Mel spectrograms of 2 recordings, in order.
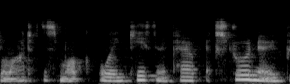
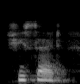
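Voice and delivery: plain reading voice

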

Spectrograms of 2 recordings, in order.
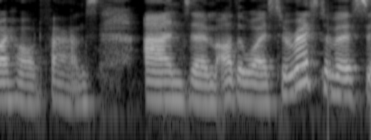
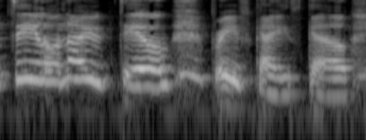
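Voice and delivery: said through laughter, high and loud; laughing; 7 semitones higher, 4 dB louder, slower than usual. Real, not acted. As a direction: giggle the words out slowly. Mocking her past TV job.

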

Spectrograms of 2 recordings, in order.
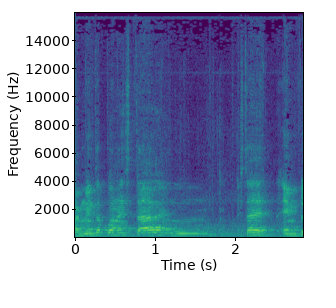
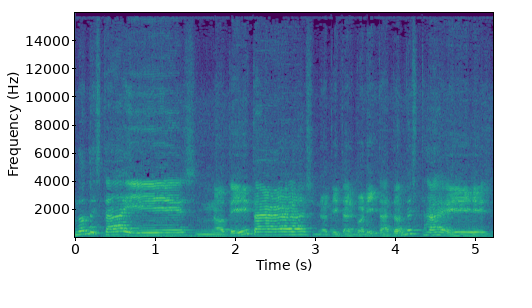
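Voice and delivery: slow cooing Notitas bonitas; coaxing singsong; 2 semitones higher, slower than usual. Pretend. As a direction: coax the notes out like kittens. Calling the notes like pets. (llamando con voz melosa y lenta)

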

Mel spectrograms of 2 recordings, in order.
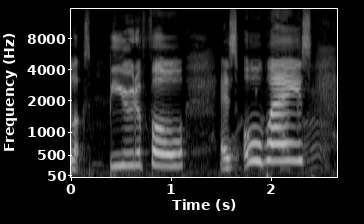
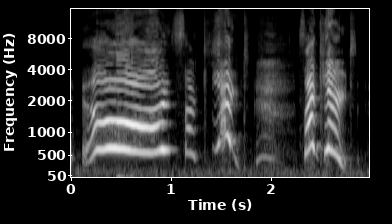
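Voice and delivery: very high, loud squeal of delight; excited squeal; 13 dB louder, slower than usual. Real, not acted. Gamer squeals at her Sims couple, very high and loud. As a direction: gush like a fan who can't contain it.

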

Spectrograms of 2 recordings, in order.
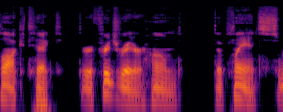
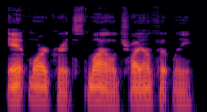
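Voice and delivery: plain reading voice

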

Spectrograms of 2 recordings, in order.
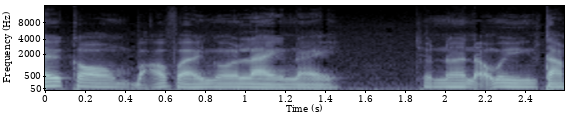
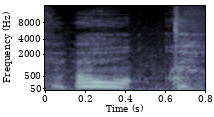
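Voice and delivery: sick cough; 3 dB quieter than usual. Acted. Sick brother in bed.

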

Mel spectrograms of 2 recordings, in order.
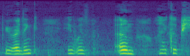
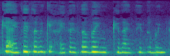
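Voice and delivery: cat voice; 6 semitones higher, 4 dB louder, faster than usual. Retold or imitated. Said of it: "my cat was like".

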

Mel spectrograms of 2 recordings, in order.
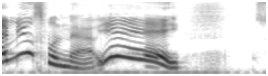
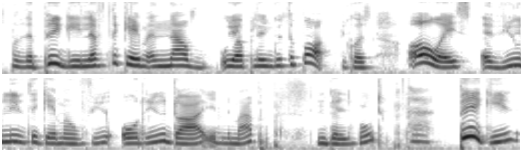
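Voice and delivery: ordinary talk, nothing marked

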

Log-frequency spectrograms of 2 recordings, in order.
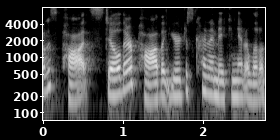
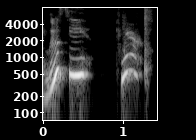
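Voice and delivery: calling the dog; 13 semitones higher than usual. Real, not acted. Coaxing her dog to come.

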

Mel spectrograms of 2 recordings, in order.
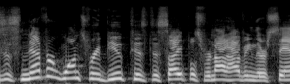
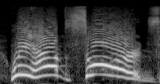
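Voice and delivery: much higher, very slow, drawn-out bluffing shout; bluffing soldiers; 12 semitones higher, 3 dB louder, much slower than usual. Retold or imitated. Preacher voicing soldiers bluffing the enemy, slow and high. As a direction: bellow the bluff to scare the enemy. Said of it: "and going".

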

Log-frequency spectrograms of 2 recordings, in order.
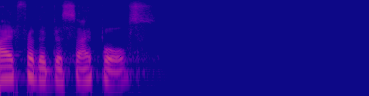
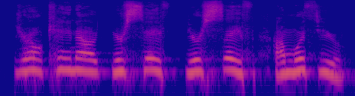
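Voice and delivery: louder, higher, urgent comforting; urgent reassurance; 6 semitones higher, 4 dB louder than usual. Shown as a demonstration. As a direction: rush to comfort them. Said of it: "It, it, it's not".

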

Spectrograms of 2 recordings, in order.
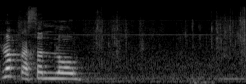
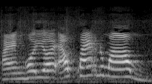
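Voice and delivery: raised, loud call to check an order; 4 semitones higher, 7 dB louder than usual. Real, not acted. Seller calls to a customer to confirm the jacket, calling out. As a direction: call out louder and higher, questioning.

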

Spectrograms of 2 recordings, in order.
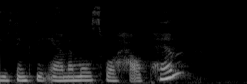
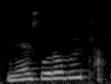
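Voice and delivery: usual speaking voice

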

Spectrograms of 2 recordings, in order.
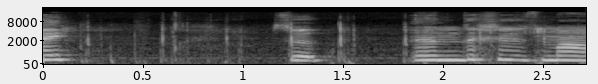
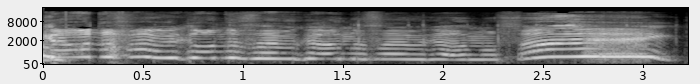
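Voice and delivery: dramatic urgent yell, rising to a cry; hammed-up shout, building to a wail; 7 semitones higher, 8 dB louder than usual. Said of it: "Bit dramatic".

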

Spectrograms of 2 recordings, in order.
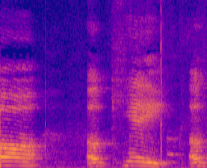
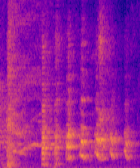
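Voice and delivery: high burst of giggling; high giggle; 4 dB quieter than usual. Real, not acted. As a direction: giggle at the silly game. Laughing at headbutt game.

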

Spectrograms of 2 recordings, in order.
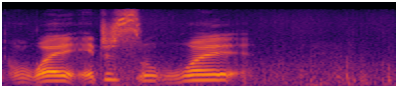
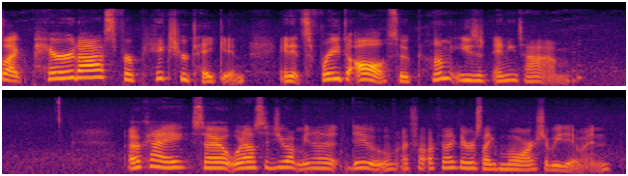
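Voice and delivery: normal talking voice

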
